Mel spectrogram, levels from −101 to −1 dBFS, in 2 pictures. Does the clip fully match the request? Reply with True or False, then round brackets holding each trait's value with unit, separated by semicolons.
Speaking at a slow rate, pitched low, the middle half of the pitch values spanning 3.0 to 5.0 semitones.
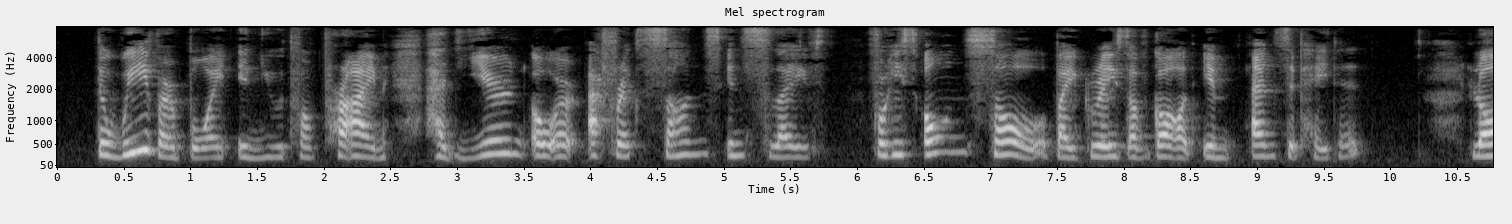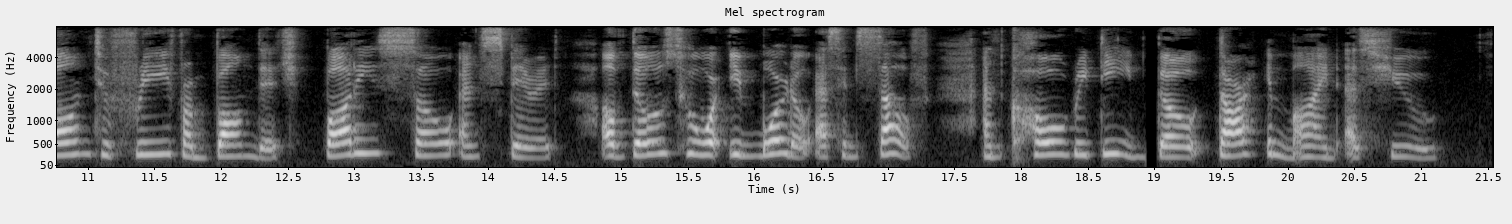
False (130 wpm; 245 Hz; 3.4 semitones)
